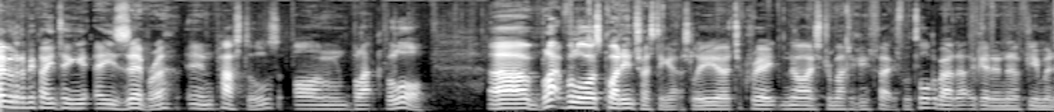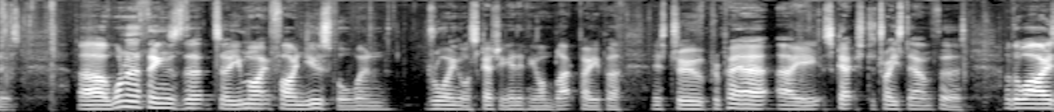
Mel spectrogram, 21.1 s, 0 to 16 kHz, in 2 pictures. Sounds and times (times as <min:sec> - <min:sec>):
Speech: 0:00.0 - 0:04.3, 0:04.9 - 0:21.0.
